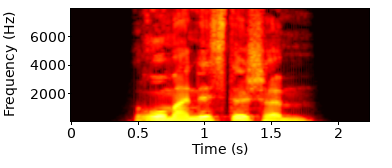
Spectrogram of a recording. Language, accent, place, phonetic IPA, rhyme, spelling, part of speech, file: German, Germany, Berlin, [ʁomaˈnɪstɪʃm̩], -ɪstɪʃm̩, romanistischem, adjective, De-romanistischem.ogg
- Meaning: strong dative masculine/neuter singular of romanistisch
